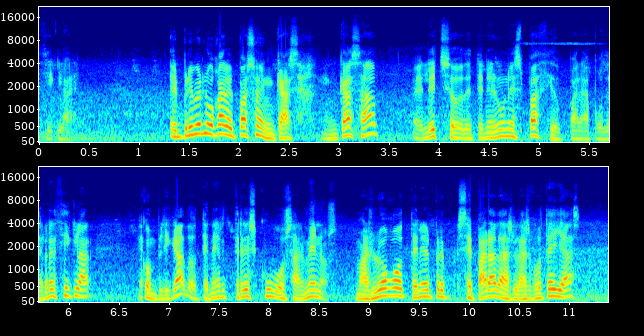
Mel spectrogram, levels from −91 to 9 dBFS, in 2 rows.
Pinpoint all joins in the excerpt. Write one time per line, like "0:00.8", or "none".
0:02.8
0:03.5
0:06.7
0:08.8

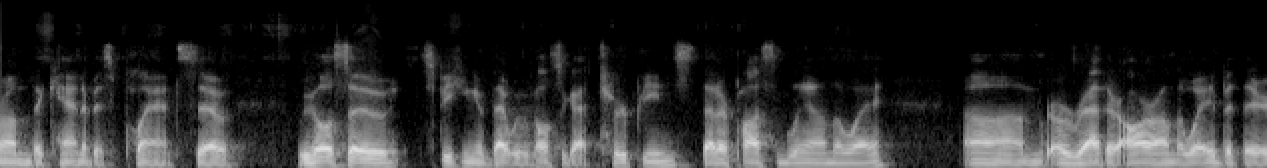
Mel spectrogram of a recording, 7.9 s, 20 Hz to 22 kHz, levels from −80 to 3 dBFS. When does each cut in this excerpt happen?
0:02.5
0:06.5

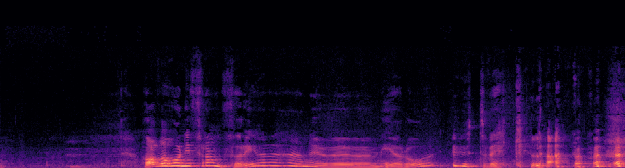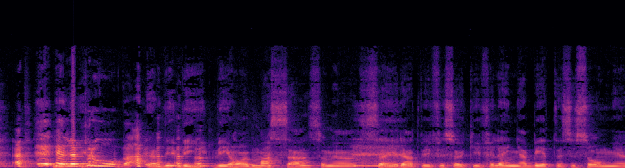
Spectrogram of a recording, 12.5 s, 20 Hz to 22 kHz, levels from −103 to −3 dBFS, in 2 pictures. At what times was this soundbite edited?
none

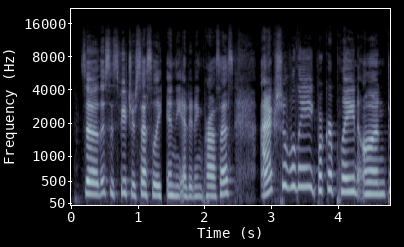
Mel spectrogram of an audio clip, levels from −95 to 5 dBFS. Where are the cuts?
0:01.4
0:03.6

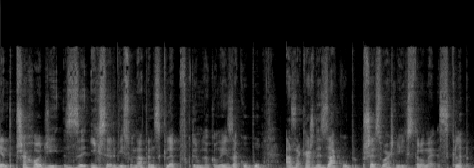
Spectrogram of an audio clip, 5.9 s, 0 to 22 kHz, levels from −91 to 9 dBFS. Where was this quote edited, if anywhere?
none

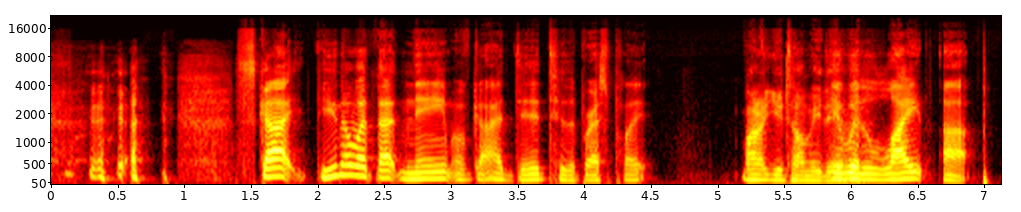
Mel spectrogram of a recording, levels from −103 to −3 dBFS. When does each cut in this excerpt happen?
none

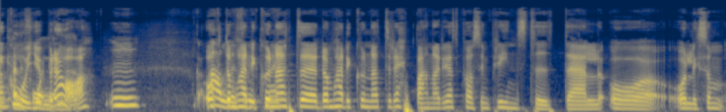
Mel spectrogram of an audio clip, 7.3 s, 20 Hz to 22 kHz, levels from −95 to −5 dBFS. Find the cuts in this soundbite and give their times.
none

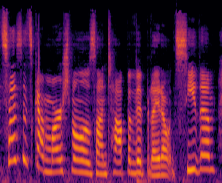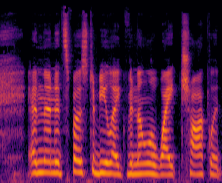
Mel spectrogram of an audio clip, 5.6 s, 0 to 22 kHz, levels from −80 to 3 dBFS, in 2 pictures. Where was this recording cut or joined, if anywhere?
none

